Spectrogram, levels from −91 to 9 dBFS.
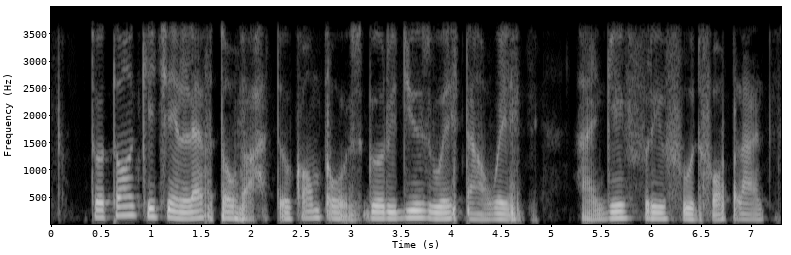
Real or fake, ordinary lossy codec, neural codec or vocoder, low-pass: fake; none; codec, 16 kHz, 4 kbps, X-Codec, WavLM features, trained on Multilingual LibriSpeech; 3.6 kHz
